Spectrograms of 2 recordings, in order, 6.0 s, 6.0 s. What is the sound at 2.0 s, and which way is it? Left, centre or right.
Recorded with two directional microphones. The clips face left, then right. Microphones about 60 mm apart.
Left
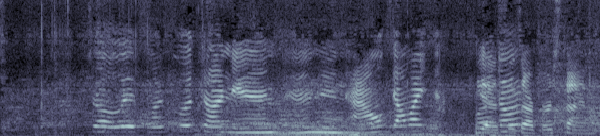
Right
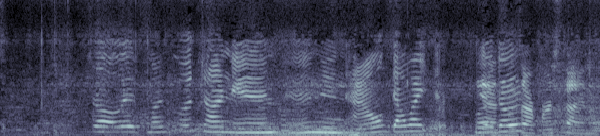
Speech, left.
